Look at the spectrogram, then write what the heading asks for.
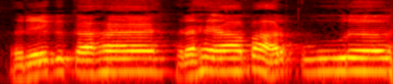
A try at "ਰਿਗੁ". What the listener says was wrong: ਰੇਗ ਪੋਲਾ ਹੀ ਬੋਲਣਾ, ਰਿਗ ਨਹੀਂ ਕਹਿਣਾ। ਰੇਗ ਕਹੈ ਰਹਿਆ ਭਰਪੂਰ।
